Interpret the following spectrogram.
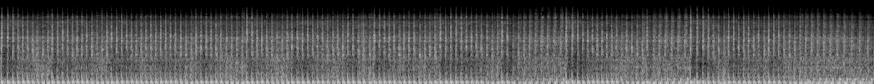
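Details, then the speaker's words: Riding mower that sat for years, carburetor main jet not fully cleaned, idle circuit possibly still dirty: busy uneven chatter with irregular pulse; rough running, likely fuel starvation, may adjust air-fuel screw. "yeah kind of what i thought with that uh that carburetor i couldn't really get in there uh and get that main jet cleaned out like i wanted to"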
